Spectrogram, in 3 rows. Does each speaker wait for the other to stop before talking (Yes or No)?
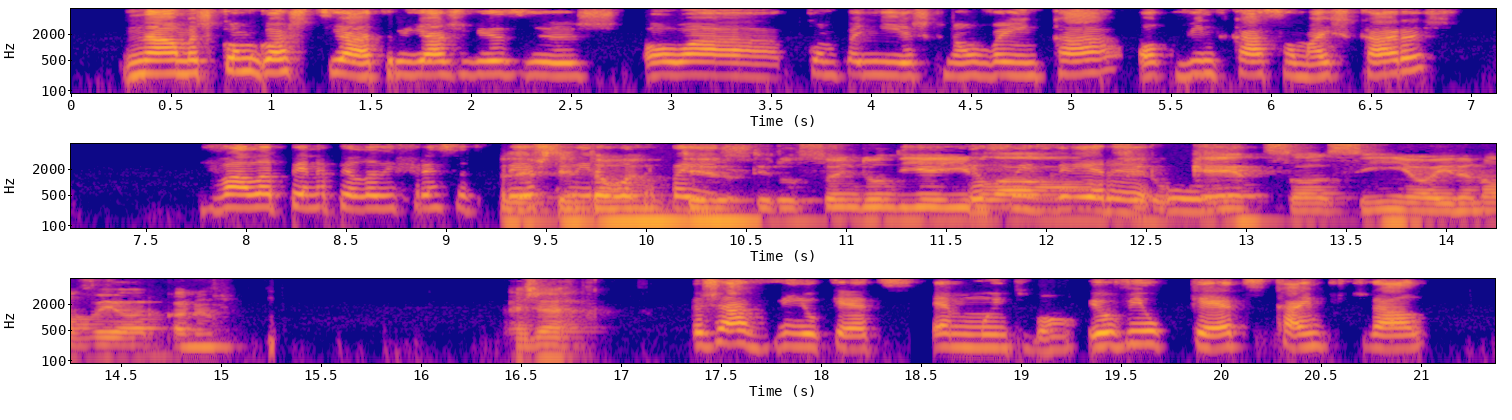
No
